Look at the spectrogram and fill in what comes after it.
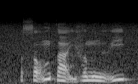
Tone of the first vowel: rising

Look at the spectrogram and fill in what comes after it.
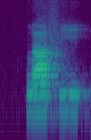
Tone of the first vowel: high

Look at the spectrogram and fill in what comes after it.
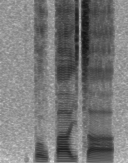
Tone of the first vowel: low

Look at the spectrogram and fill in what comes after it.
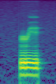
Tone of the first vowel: low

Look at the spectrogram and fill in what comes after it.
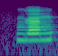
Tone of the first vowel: high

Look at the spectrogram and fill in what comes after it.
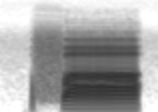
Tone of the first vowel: low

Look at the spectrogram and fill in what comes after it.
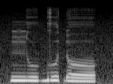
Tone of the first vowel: low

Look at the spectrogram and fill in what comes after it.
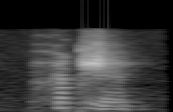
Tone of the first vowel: high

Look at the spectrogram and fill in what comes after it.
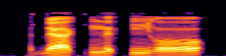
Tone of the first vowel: low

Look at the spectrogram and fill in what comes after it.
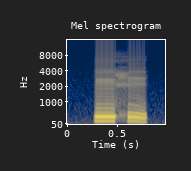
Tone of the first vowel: high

